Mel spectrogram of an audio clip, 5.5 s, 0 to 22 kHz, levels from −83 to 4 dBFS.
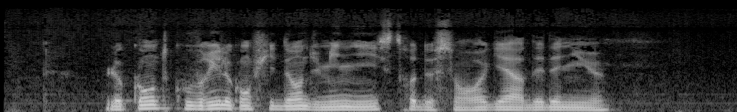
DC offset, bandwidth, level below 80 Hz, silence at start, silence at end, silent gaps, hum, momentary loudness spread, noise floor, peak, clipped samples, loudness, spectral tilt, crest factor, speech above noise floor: under 0.1%; 15.5 kHz; -40 dBFS; 0.3 s; 0.95 s; none; none; 5 LU; -51 dBFS; -2 dBFS; under 0.1%; -18 LUFS; -7 dB/octave; 16 dB; 35 dB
